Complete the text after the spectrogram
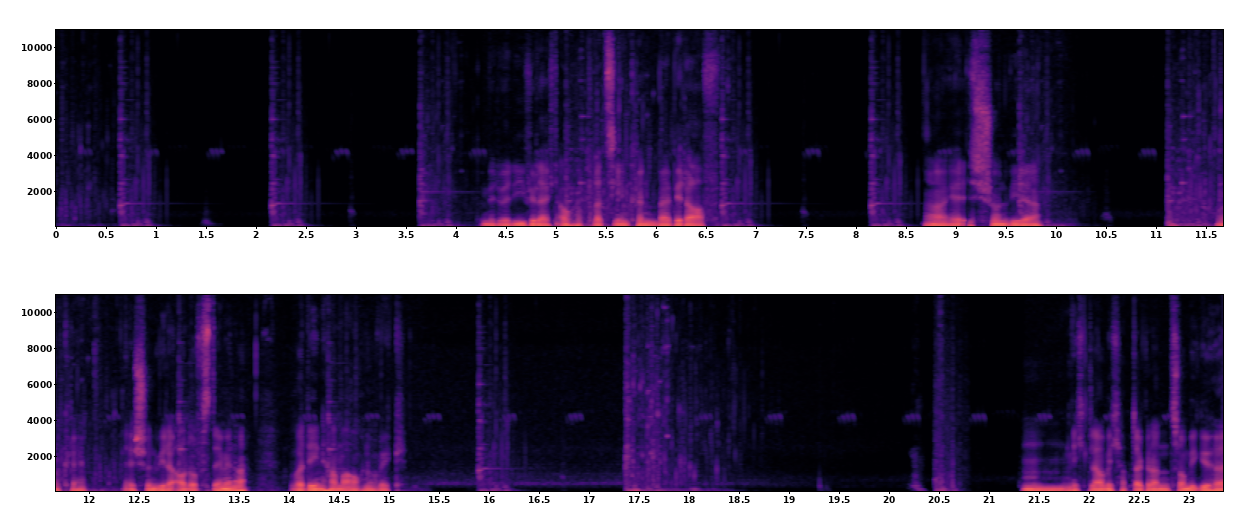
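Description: A pickaxe strikes wood with repeated dull thuds.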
